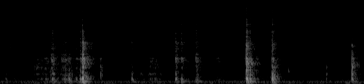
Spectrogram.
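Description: A metal pick scrapes and chips into the excavated corner of a solid white plaster excavation block. About eight short, dry, irregular clicks and crunches sound over faint scraping, each dying away almost at once.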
